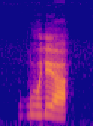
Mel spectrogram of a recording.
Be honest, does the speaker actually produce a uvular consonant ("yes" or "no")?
no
